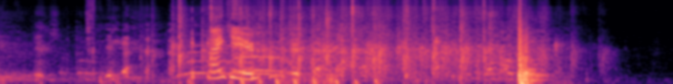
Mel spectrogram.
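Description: People clap and cheer.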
